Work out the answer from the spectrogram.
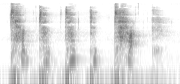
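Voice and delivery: soft clicking tack sounds; beetle clicking. A narrator's reading. Beetle Stanley clicking to the boys. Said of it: "Stanley offers".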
